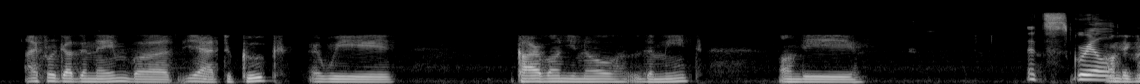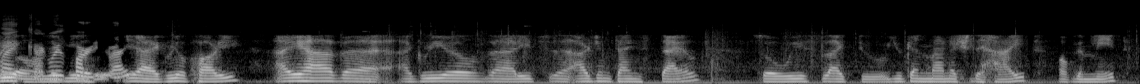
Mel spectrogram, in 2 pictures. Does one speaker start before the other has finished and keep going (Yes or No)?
Yes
